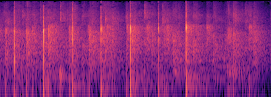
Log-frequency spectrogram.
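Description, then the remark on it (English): An audience at a church service claps for the Lord in a steady rhythm, sharp unified beats about twice a second over a continuous wash of looser, scattered clapping, with no one speaking. “Let's give the Lord one more hand clap tonight.”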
